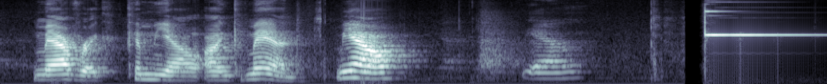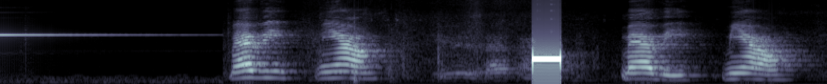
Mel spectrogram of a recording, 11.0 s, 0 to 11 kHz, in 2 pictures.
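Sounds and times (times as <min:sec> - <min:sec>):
high bell ding: 0:04.7 - 0:06.8.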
